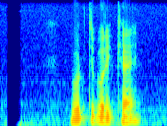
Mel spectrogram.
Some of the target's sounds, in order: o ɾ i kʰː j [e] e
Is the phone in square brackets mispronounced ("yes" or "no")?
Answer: yes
